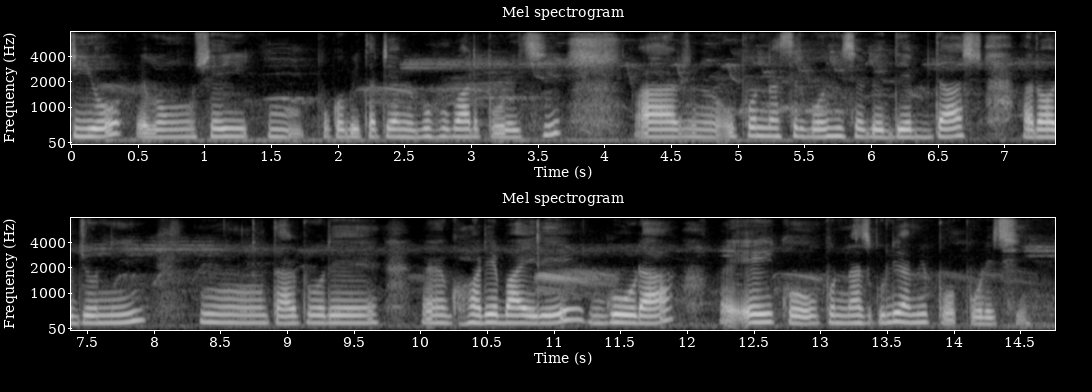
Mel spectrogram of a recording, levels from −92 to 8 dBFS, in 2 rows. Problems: none marked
